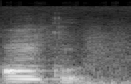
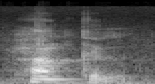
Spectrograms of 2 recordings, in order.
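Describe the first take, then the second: First: The first vowel sounds like 'oh'. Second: The first vowel sounds like 'uh'. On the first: The speaker calls it wrong. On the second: The speaker calls it right.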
